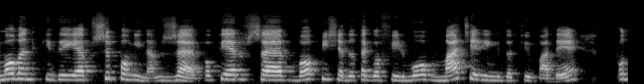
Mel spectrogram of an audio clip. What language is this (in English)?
Polish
